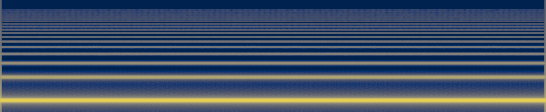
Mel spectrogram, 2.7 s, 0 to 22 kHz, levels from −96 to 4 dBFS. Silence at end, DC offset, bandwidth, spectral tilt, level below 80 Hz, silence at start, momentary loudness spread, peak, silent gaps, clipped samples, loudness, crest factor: 0 s; under 0.1%; 7.8 kHz; -2 dB/octave; -88 dBFS; 0 s; 0 LU; -4 dBFS; none; under 0.1%; -9 LUFS; 4 dB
